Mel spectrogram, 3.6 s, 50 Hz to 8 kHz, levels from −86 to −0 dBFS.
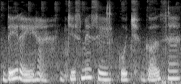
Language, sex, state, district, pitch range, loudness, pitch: Hindi, female, Punjab, Fazilka, 215-255 Hz, -15 LUFS, 230 Hz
